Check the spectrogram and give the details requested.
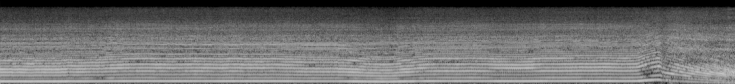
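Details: Modified Stihl 193T climbing saw (muffler mod, ~8–9° timing advance, limiters removed, 93 non-E fuel, 16-inch bar, PS3 .050 full-chisel chain) cutting a log: high steady scream sags slightly as chain bites, holds through cut, winds down smoothly; healthy.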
